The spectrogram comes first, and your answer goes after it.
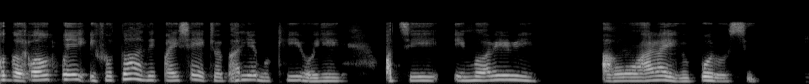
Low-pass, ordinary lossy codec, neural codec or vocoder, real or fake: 7.2 kHz; none; codec, 24 kHz, 0.9 kbps, WavTokenizer, medium music audio release; fake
